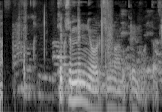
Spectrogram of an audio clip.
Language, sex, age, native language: Icelandic, male, 11, Icelandic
